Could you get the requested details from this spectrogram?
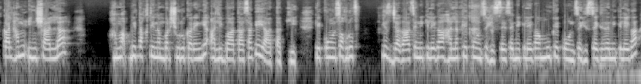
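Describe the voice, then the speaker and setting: A woman giving a spoken lesson on Quran recitation, patiently explaining and repeating examples slowly. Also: on the high side, fairly even intonation, dark tone, no room sound. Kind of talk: spoken religious lesson for beginners.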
